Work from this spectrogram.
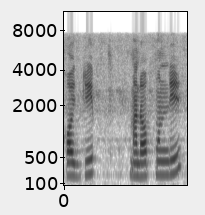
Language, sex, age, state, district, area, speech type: Assamese, female, 30-45, Assam, Jorhat, urban, spontaneous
